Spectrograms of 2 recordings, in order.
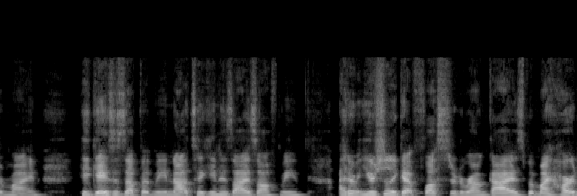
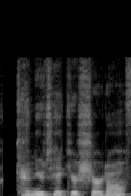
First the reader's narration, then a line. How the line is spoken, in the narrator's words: whisper into his lips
